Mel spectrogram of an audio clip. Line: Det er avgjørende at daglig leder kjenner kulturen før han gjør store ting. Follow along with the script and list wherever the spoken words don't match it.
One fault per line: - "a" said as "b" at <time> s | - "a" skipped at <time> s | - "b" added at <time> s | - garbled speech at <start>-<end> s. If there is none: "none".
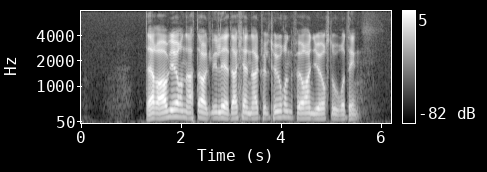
none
